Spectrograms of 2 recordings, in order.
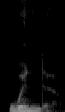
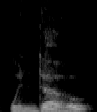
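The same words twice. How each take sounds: First: The stress is on the first syllable. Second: The stress is on the second syllable. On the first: The speaker calls it right. "We say" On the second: The speaker calls it wrong. "We do not say"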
